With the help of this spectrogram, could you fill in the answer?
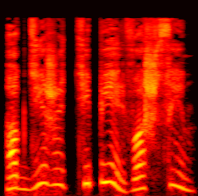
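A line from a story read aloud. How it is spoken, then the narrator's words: Timid question. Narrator (Russian): робко спросил Якоб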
